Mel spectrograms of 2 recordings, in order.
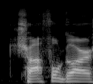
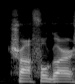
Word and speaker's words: Trafalgar: I've actually got it right here it's at chaar Square am I pronouncing it right trelar Square TR R AF a l g a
